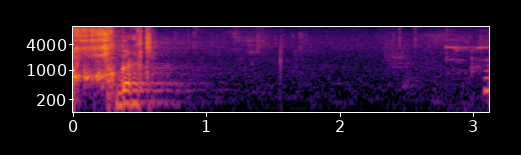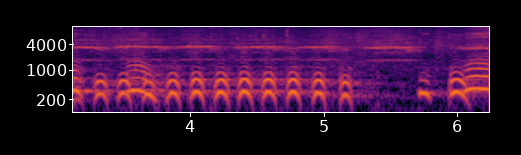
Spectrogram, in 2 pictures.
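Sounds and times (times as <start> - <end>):
speech: 0.3 - 0.7, 3.1 - 6.2
horned owl hooting: 2.8 - 6.2.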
